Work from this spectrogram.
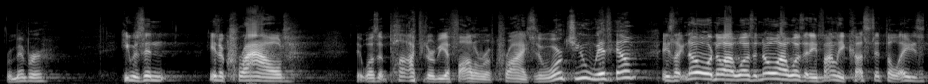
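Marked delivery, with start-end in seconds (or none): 1.2-9.1 loud, high, driving sermon climb; preaching at full force. Acted. Pastor preaching to his congregation, full force. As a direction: build it like a revival preacher.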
